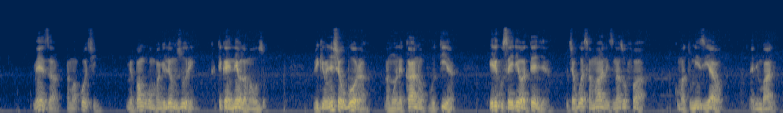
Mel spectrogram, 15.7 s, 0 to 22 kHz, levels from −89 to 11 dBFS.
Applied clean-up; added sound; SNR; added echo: none; none; none; none.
